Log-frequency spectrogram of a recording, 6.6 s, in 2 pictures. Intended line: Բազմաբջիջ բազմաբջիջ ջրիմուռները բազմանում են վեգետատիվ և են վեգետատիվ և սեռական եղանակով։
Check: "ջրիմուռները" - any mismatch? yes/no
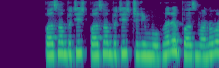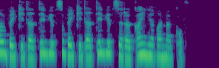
no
